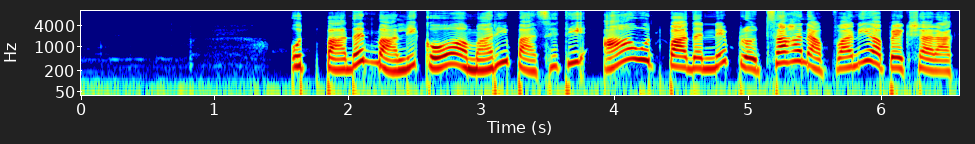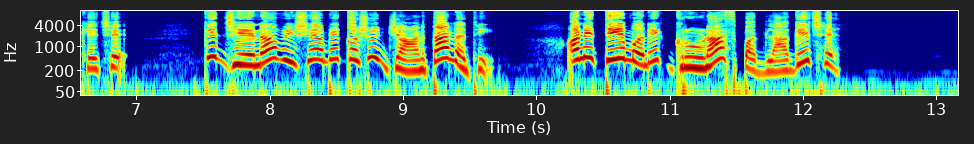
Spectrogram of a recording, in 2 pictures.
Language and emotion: Gujarati, disgusted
